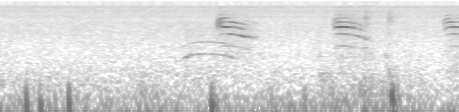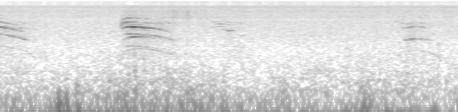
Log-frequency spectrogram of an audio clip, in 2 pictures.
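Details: A kitten lashing out at the person filming it gives about six short, high, arching mews, one every one to two seconds. They are faint over low rumbling handling noise indoors.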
